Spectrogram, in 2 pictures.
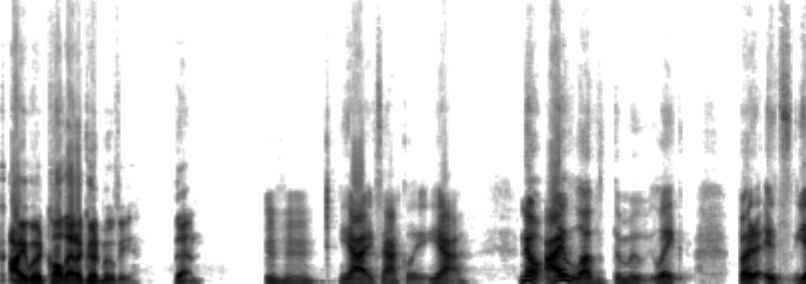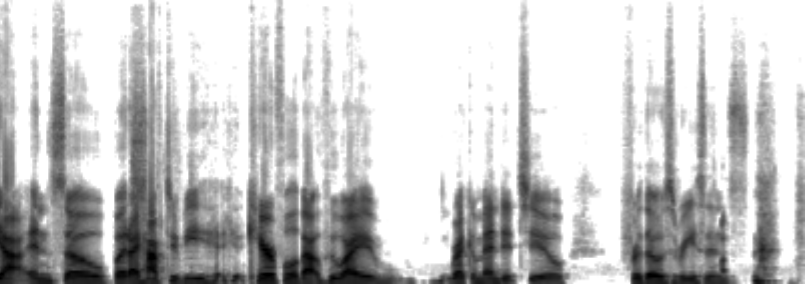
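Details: An adult male who has stuttered all his life; stuttering.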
